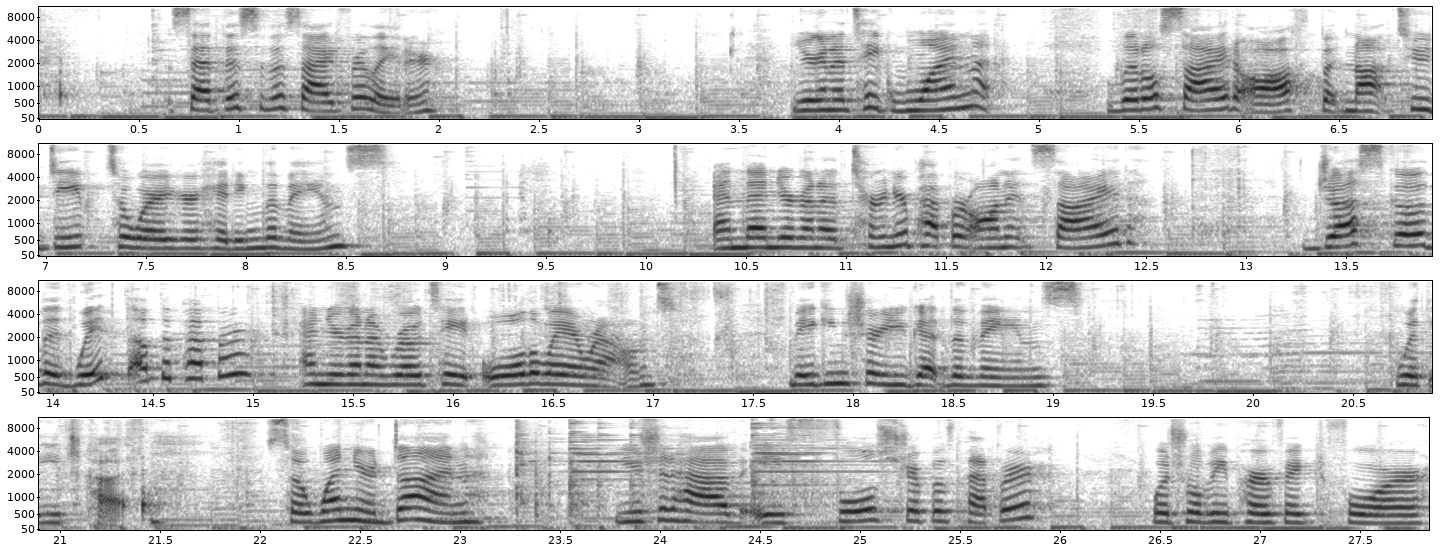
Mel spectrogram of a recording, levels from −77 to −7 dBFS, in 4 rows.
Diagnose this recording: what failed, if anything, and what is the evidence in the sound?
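Nothing failed: no stage from capture through playback leaves any audible trace of a fault anywhere in the recording.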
